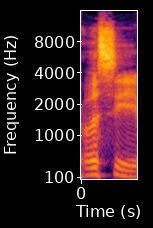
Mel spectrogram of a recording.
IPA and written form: ʊsi (-USSY)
